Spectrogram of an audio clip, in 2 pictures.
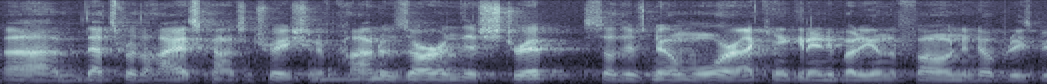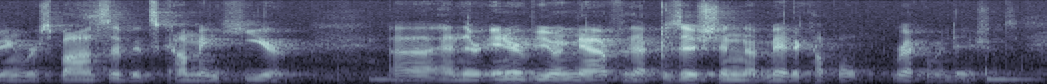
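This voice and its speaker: With a monotone, flat intonation, a man speaks very fast in a fairly low voice. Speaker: state legislator. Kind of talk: legislative update to city commission. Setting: city commission meeting.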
